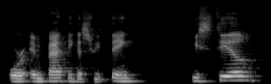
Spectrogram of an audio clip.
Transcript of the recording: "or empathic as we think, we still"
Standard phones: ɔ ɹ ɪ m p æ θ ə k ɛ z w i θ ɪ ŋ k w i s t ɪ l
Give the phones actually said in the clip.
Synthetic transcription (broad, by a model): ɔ ɹ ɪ m p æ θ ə k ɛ s w i θ ɪ ŋ k w i s t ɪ l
